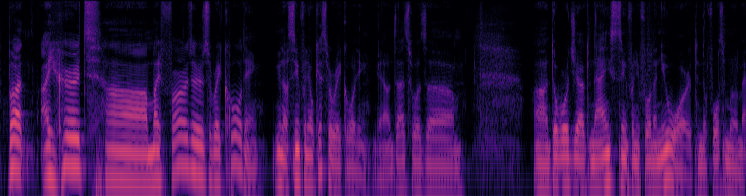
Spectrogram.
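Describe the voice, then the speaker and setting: A man with a Japanese accent, medium pitch and very wide pitch swings, at a moderate pace in a very clean recording with a silent background. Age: 30s. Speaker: trombonist. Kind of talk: interview. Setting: music festival.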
